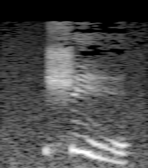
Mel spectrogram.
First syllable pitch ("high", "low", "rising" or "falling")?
falling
